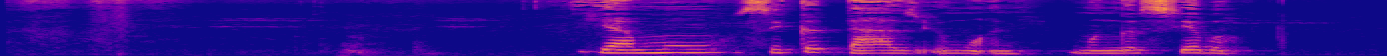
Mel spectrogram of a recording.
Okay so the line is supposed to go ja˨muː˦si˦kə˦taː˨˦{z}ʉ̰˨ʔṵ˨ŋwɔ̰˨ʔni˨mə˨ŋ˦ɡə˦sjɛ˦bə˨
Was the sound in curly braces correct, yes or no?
yes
